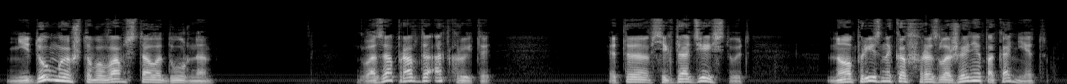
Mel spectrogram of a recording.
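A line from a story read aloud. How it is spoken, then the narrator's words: Calm. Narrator (Russian): спокойно сказал Робину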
